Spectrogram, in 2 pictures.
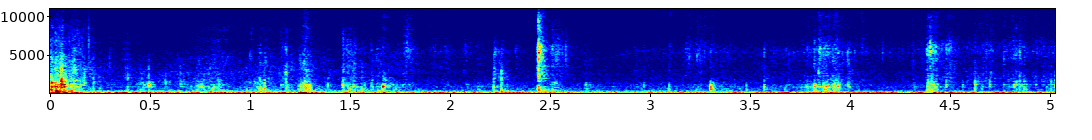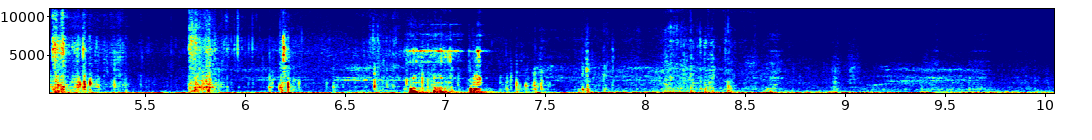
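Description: Low steady hum of the hot tub's pump running after the Gecko spa pack is powered up, growing a little stronger about three to four seconds in, with scattered light clicks and knocks throughout.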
